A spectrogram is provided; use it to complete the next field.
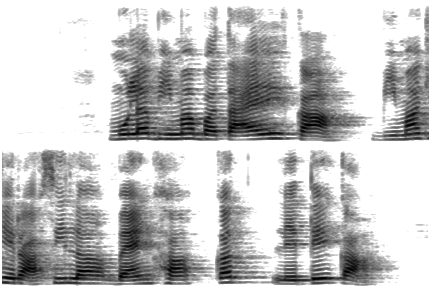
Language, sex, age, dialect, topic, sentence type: Chhattisgarhi, female, 18-24, Western/Budati/Khatahi, banking, question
